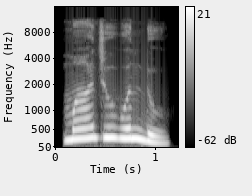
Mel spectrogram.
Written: ಮುಜ್ಜು

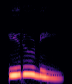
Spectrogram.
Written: ಈರಡಿ

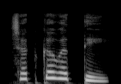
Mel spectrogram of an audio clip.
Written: ಚೆಕ್ಕೆವತ್ತ

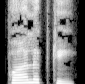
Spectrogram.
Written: ಪಲಕ್ಕಿ

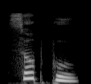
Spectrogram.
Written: ಸೊಪ್ಪು

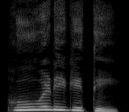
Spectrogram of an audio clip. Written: ಹೂವಡಿಗಿತ್ತಿ

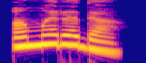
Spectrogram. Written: ಅಮರ್ದು

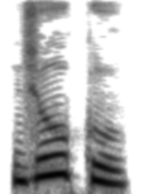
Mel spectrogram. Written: ಝೋಕು

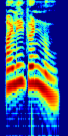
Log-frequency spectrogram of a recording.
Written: ಆಳೋಕನ

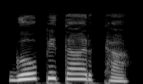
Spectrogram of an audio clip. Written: ಗೋಪಿತಾರ್ಥ

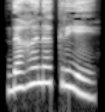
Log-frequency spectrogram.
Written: ದಹನಕ್ರಿಯೆ

